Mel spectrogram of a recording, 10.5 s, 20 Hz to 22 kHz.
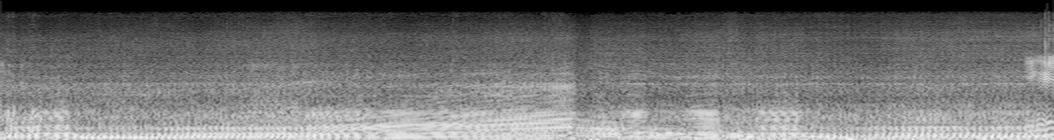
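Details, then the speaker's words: Sniper motorcycle, stock ECU with 160 injector (previously 135), not yet revved hard, earlier max around 6–7k rpm: engine pulls cleanly up through the revs and drops back smoothly, no stumble or bog; fuelling sounds right. "Sarap um RPM nito. Siguro kung nakaecu pa ako ah mas masarap."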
